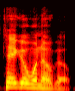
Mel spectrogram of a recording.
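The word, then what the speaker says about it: Tega Wanogho: prince do you keep Prince Tego oneogo or however you pronounce it that is how you pronounce it like that that's it because I hope I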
